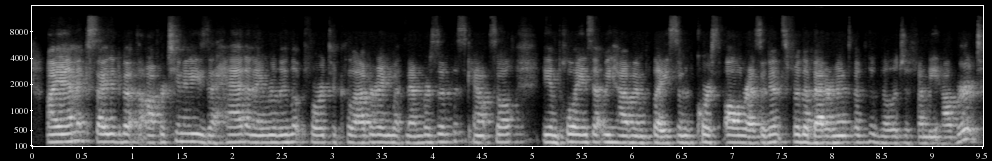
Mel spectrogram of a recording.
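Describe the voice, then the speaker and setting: Very fast delivery with fairly even intonation. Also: woman. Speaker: municipal chief administrative officer. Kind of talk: council meeting report. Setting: council meeting.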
